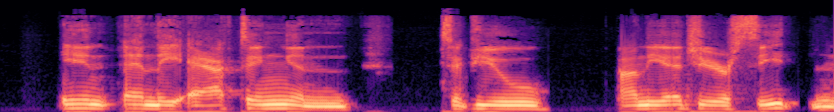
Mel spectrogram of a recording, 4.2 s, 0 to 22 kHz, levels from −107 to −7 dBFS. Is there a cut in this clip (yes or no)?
yes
